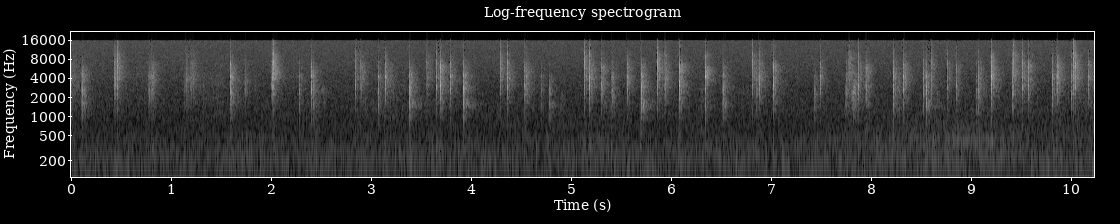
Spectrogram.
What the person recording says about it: Long nails tapping on marble table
